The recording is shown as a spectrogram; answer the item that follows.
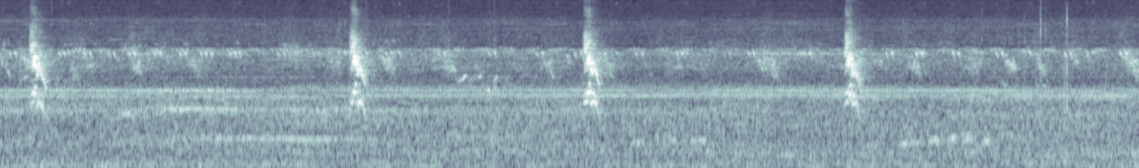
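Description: Small birds chirping repeatedly, with a few louder sharp calls about every two seconds over a faint steady high tone.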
